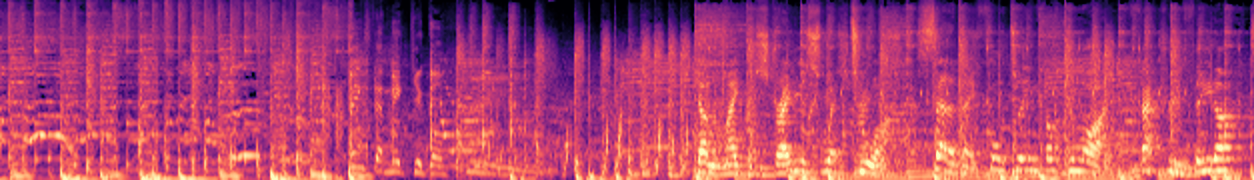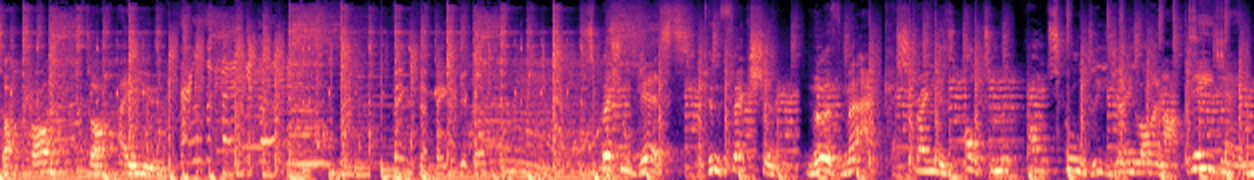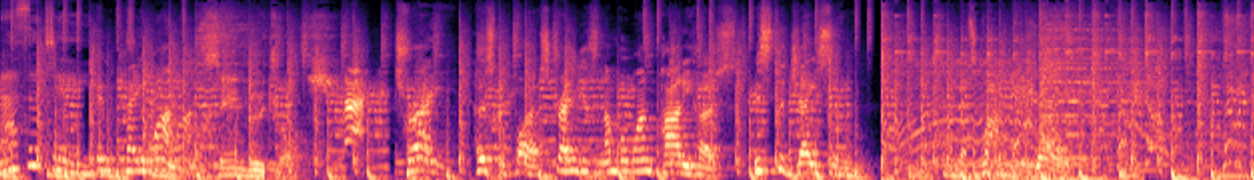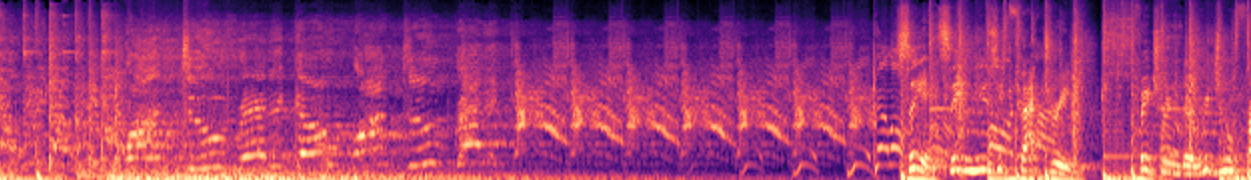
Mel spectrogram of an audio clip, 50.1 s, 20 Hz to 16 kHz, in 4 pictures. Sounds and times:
Pop music: 0.0 - 40.4, 42.2 - 50.1.

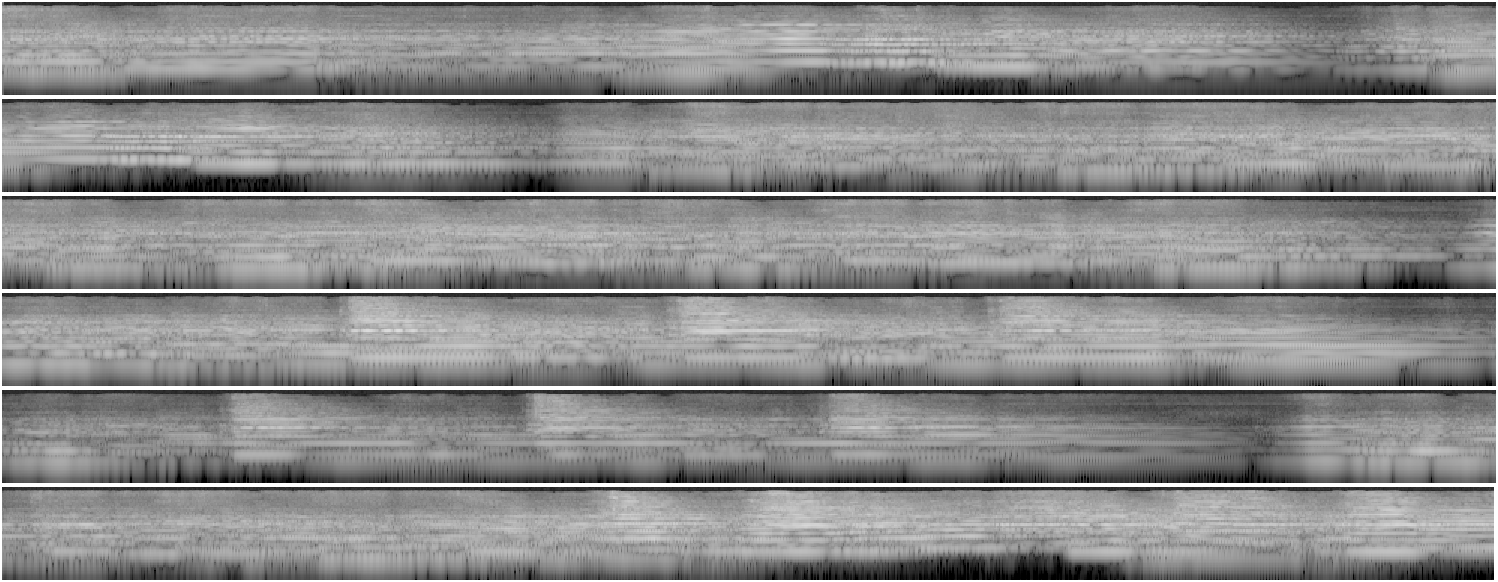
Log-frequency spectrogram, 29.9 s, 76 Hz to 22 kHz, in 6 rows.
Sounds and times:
Violin, fiddle: 0.0 - 29.8.

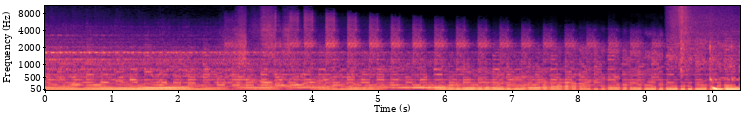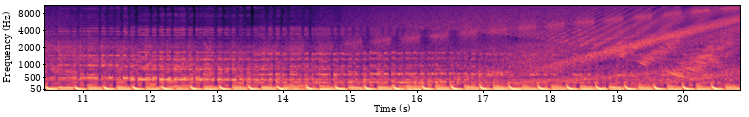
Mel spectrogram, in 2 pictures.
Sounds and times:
Techno: 0.0 - 20.8
Trance music: 0.0 - 20.8.

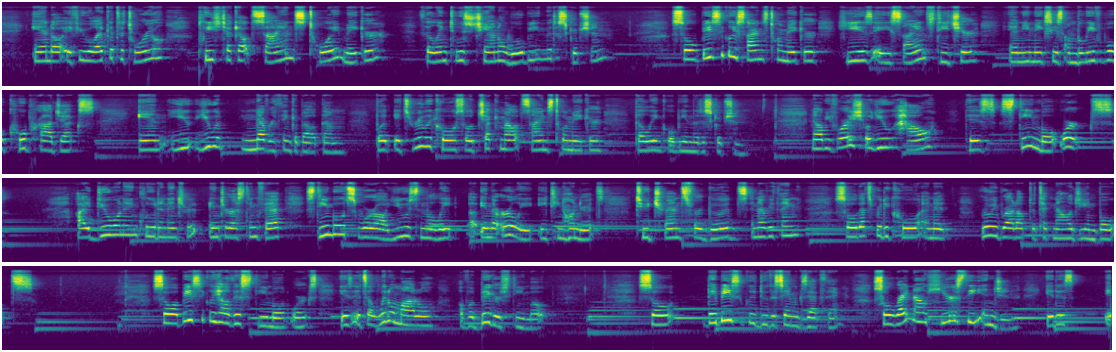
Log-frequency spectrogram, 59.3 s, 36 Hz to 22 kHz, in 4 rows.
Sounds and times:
Music: 0.0 - 59.2
Speech: 0.4 - 8.2, 9.0 - 24.8, 25.6 - 29.7, 30.7 - 45.1, 46.5 - 51.8, 53.0 - 59.2.

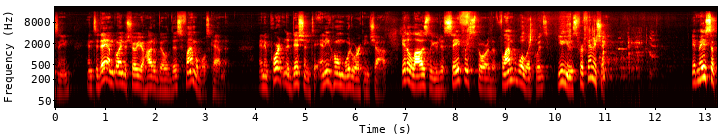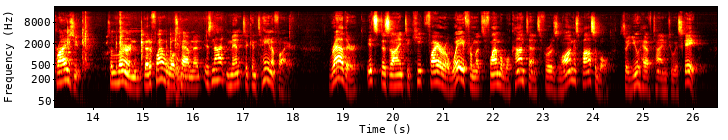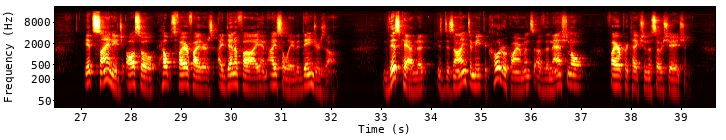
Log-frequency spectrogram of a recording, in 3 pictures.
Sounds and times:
Speech: 0.0 - 3.5, 4.1 - 11.1, 12.7 - 18.1, 18.8 - 26.2, 27.1 - 32.2, 33.1 - 39.2.

